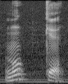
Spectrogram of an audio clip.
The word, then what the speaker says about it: मुख्य: अगला शब्द है माँ में छोटू को मात्रा तो मुँह, आधा खा है और फिर या है, तो आधे खा को उच्चारण या के साथ में पढ़ेंगे। मुख्य, मुख्य।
